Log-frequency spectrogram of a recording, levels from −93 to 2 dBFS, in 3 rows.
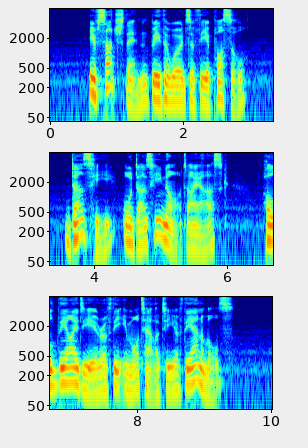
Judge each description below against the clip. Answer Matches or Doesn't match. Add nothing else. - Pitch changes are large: Matches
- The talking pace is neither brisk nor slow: Matches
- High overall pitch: Doesn't match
